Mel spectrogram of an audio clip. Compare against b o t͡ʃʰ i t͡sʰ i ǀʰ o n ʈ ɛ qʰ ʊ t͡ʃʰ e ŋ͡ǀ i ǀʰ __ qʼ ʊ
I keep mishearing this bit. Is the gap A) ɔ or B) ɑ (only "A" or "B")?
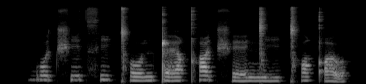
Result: A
